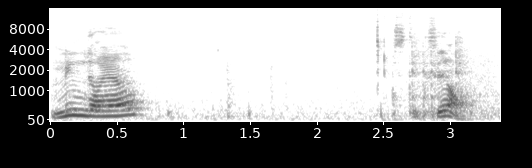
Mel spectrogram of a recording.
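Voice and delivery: talking with mouth full. Speaker tasting a baguette on video comments mid-bite: talking with mouth full. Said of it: "je parle la bouche pleine".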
